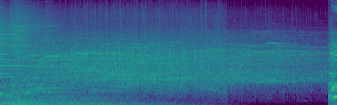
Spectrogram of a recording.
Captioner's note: audience cheering; audience applauding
